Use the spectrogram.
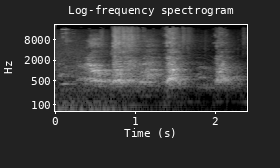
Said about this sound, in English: So this is the original dog adoption floor. This is what people think of when they think of like animal sheltering in the 90s. Within the Wake County shelter walls, only 132 kennels exist for dogs, aligning with humane care standards.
